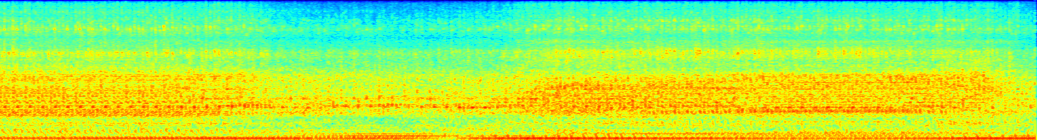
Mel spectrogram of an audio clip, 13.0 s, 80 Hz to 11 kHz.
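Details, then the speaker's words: Brand-new 2017 Freightliner Coronado Glider with a factory-overhauled Detroit Series 60 12.7L DDEC IV diesel (500hp), idling after start-up: a steady, even, smooth low thrum with no knocks or misses, a normal healthy idle. "For those of you that are Detroit 12.7 fans, you'll recognize the sound, and we'll go through the interior and let you have a listen as well."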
